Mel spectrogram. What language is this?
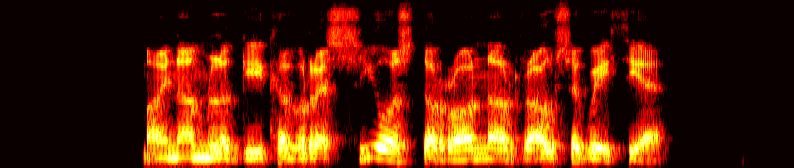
Welsh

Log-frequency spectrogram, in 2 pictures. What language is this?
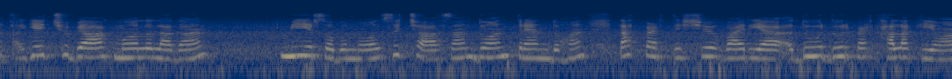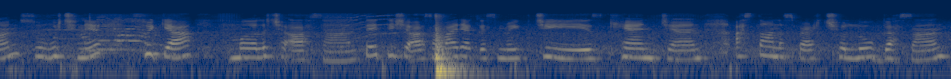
Kashmiri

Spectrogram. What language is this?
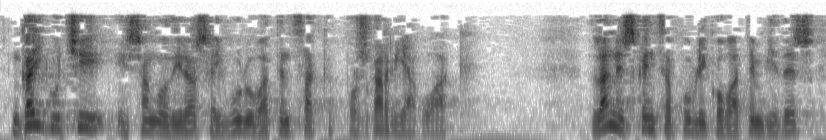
Basque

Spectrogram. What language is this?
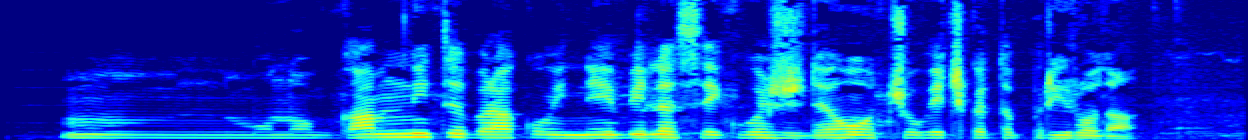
Macedonian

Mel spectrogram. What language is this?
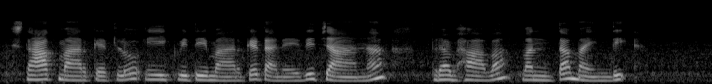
Telugu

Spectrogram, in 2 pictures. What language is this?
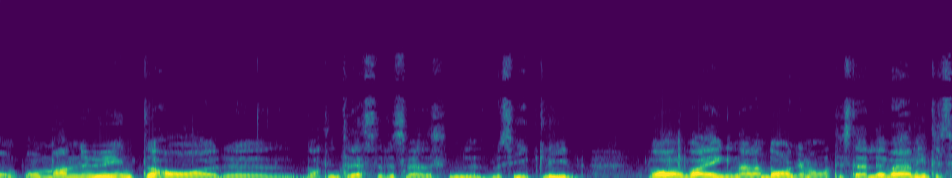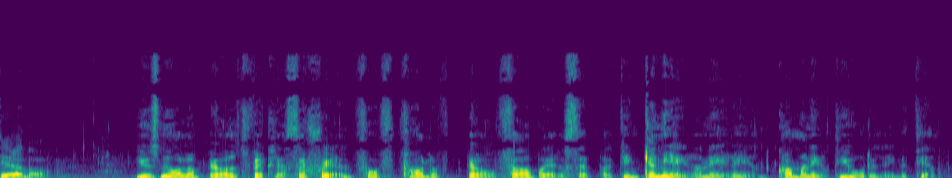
Swedish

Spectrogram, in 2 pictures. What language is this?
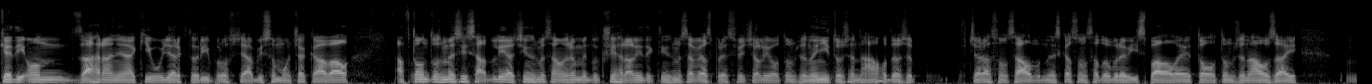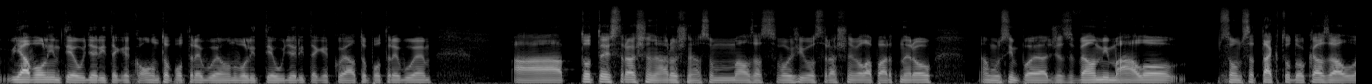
Slovak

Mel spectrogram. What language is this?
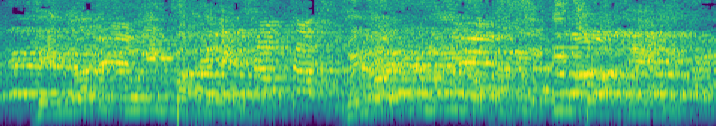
Hebrew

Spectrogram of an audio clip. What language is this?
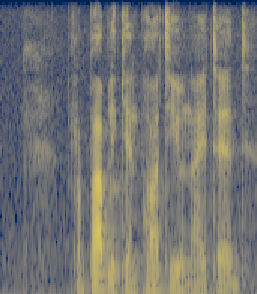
Xhosa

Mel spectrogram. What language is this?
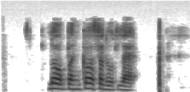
Thai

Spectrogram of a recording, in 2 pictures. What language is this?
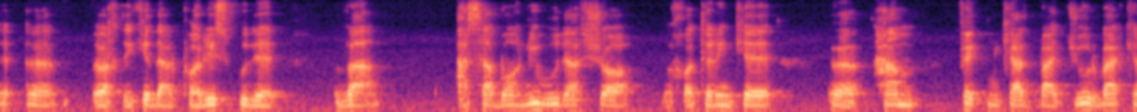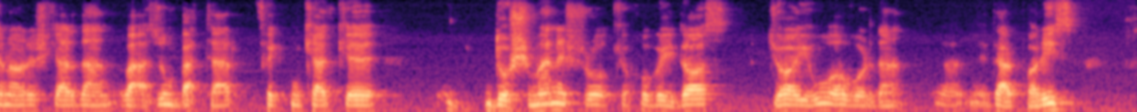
Persian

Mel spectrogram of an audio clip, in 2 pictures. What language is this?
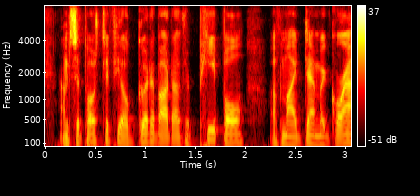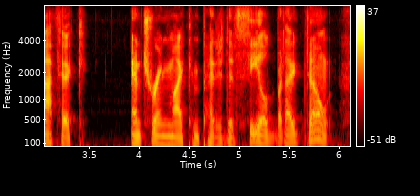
English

